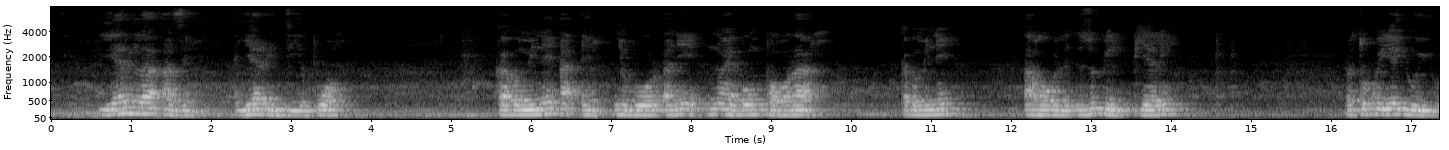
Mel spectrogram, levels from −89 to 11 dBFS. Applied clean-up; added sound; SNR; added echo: none; none; none; reverberation time 0.9 s.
